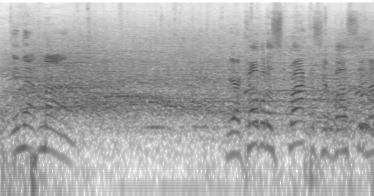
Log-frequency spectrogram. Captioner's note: crowd cheering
